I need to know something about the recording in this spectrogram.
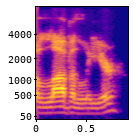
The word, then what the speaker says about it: lavalier: So the mic is called a lavalier, and so Lavalier.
